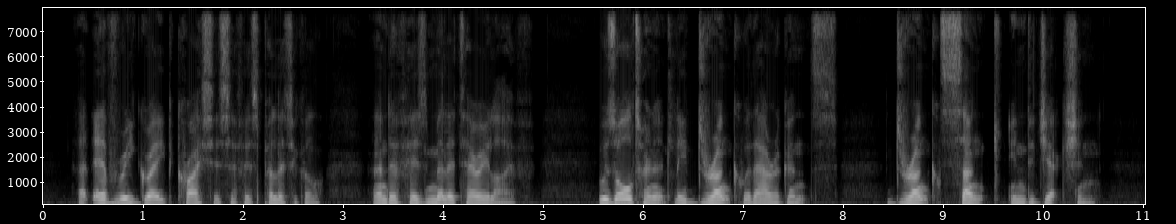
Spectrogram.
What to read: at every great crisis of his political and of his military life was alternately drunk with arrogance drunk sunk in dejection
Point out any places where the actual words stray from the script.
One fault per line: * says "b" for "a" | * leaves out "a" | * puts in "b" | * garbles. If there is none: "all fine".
all fine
